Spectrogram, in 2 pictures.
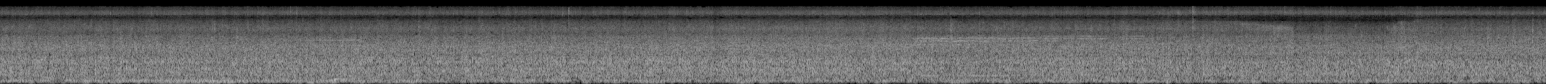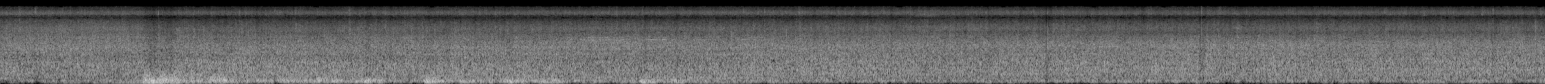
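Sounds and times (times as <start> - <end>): heavy rain pouring: 0.0 - 30.9
low thunder rumble: 16.6 - 21.2.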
